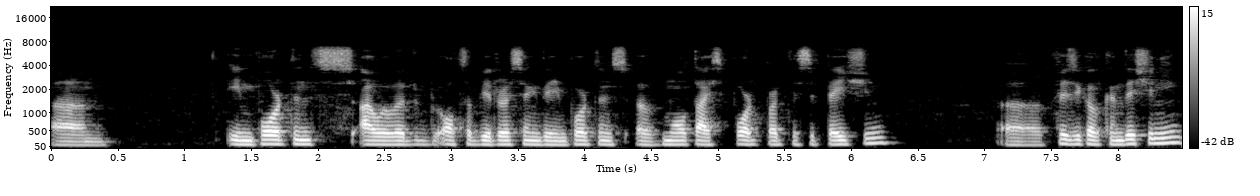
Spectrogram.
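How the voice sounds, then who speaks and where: A man with a Romanian accent at medium pitch, fairly even intonation and a moderate pace. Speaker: podcast host, tennis coach. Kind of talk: podcast monologue. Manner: hesitant, many fillers.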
